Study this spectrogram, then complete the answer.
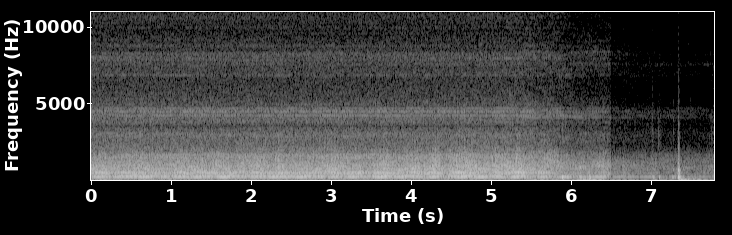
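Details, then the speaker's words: Vaillant 837 boiler forced to high fire: steady droning hum with rough rattling rumble, then dying away; a blocked main heat exchanger coil overheats and vibrates against the other coils (kettling). "so basically what you're hearing there is the coils vibrating where they're overheating within the boiler"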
